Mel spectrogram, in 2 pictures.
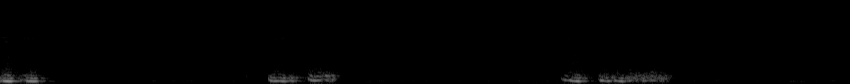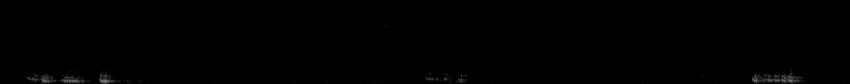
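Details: Sleeping domestic cat Tikhon, dreaming and occasionally moaning in deep sleep, gives deep, throaty snores in double-pulsed bursts about every three seconds, six in all, with quiet pauses between.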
